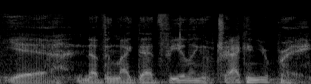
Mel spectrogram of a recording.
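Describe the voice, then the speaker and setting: Over loud music in the background, a man does a put-on character voice at a moderate pace. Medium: video game. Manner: dry, laconic.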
